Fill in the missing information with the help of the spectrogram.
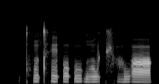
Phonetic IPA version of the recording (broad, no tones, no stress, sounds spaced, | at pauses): kʰ ũ tʰ ẽ ʔ o ʔ u ɡ õ w t͡ʃʰ ɑ̤ w ɑ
